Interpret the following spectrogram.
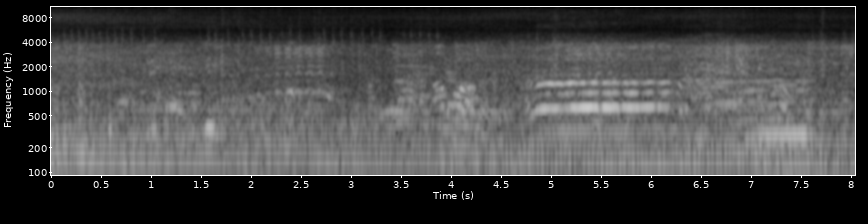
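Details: At Panggul market in Trenggalek, a pickup fully loaded with about 40 Javanese and Etawah goats, mostly females, waits to go to Trenggalek town. Men talk throughout while a strong, drawn-out bleat rises midway, followed by a fainter one, over engine rumble.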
